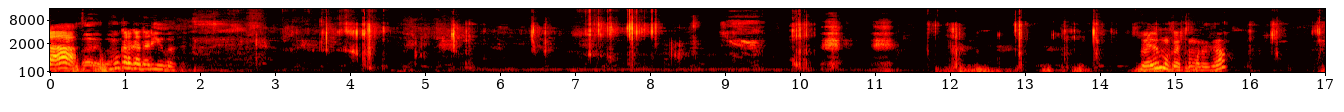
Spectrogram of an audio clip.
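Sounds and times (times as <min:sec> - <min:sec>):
crunchy bites and chewing: 0:02.6 - 0:10.6, 0:11.2 - 0:17.0.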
